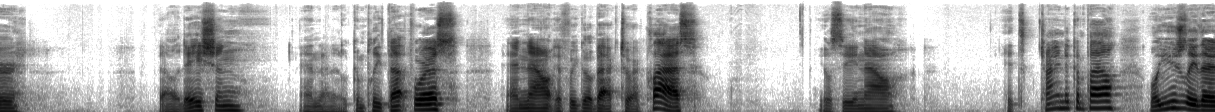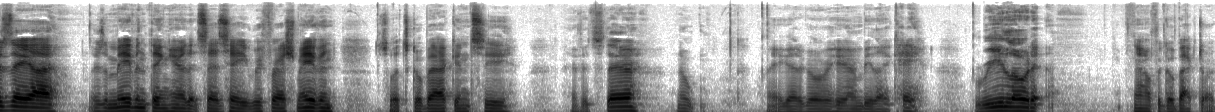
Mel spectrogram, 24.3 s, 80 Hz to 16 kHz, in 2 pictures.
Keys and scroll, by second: 2.8 Return, 3.0 super+s, 4.2 super+e, 14.9 super+e, 23.7 super+e.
